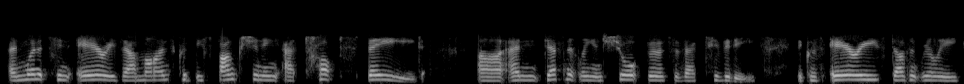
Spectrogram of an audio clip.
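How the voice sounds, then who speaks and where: A woman with a croaky voice, hoarse from a flu, hosting an astrology talk and chatting informally to her listeners. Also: medium pitch, no echo. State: getting over flu. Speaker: host and astrologer. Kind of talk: astrology show monologue, casual address to listeners. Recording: thin, phone-like line.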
